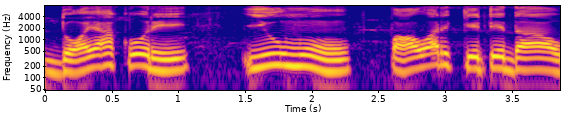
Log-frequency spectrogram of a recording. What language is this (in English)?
Bangla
